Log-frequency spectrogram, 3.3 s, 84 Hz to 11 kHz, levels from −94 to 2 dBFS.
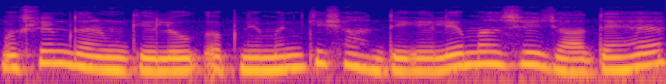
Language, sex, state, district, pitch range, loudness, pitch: Hindi, female, Uttar Pradesh, Gorakhpur, 195-255 Hz, -19 LUFS, 210 Hz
